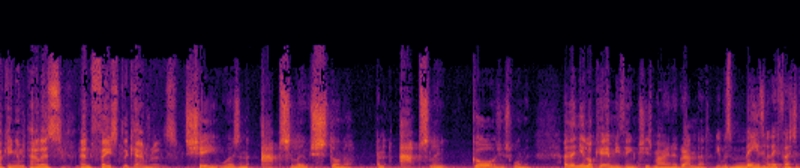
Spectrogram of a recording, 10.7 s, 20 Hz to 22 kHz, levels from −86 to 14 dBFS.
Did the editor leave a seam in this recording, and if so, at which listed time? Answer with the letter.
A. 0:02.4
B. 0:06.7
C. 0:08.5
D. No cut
C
